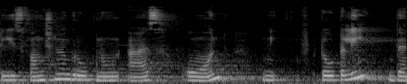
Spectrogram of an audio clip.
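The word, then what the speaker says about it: -one: Only the suffix word get changed as OL, propanol. Children, now come to another fun functional group, ketone. Here the suffix word is taken, that is on, O-N-E, one, that is usually pronounced that one,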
